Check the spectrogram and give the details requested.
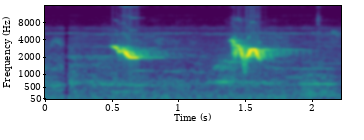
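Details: Two strong, clear whistled notes from a red-cowled cardinal singing for chicks, each descending sharply, about a second apart in otherwise quiet surroundings.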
